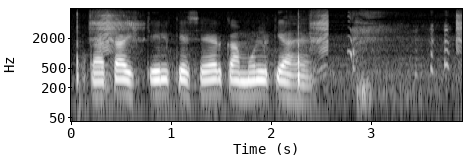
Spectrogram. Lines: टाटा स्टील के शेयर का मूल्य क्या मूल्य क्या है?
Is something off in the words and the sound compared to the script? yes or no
yes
